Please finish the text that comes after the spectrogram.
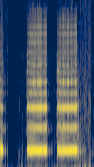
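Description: A telephone rings twice in quick succession for an incoming call, each ring a bright, buzzing electronic trill lasting under half a second, loud, with a short pause between bursts.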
